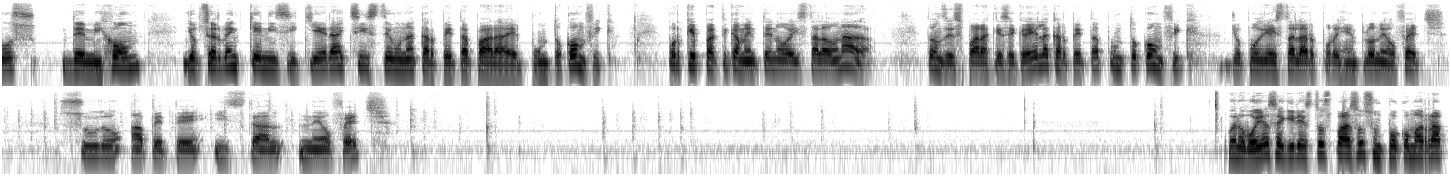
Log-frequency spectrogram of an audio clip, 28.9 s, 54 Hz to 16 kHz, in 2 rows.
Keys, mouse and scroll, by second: 14.4-24.1 typing, 25.7-27.3 typing.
